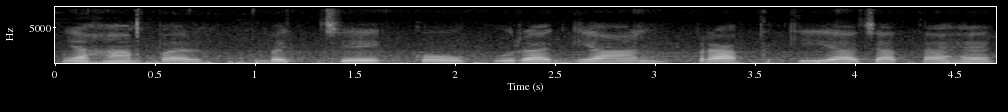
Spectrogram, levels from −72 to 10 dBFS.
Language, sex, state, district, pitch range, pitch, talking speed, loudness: Hindi, male, Punjab, Fazilka, 185-205 Hz, 195 Hz, 125 wpm, -20 LUFS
